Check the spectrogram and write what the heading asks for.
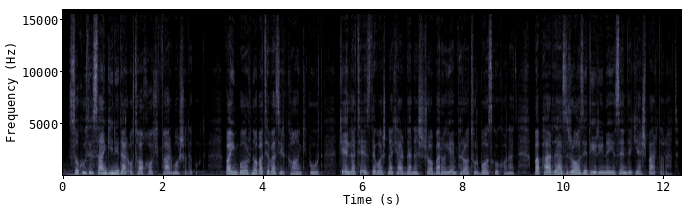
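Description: A woman narrating a radio drama fairy tale in calm, scripted storytelling. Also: sits low. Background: faint music.

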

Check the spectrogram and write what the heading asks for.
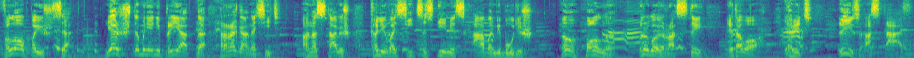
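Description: A man voicing a drunk, jealous husband who shouts, scolds and rants at his wife in an audiobook. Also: mid-range voice, sing-song, measured pace, over music, voice pushed up. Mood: scolding. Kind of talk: audiobook character voice.

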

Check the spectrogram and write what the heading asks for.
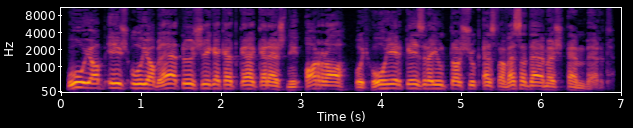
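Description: A man's voice: on the high side, a little mellow, pitched above the performer's own voice, natural voice. A man doing a stiff, cold army lieutenant. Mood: coldly urging. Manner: stiff formal military reporting. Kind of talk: audiobook character voice.

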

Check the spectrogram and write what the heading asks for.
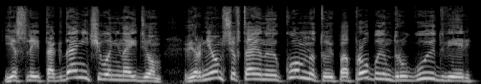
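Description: A man's voice: high-pitched, lively intonation, a little fast, dry recording, studio quality, voice pushed up. A man voicing a bossy, decisive schoolgirl who urges the class on. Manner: commanding.

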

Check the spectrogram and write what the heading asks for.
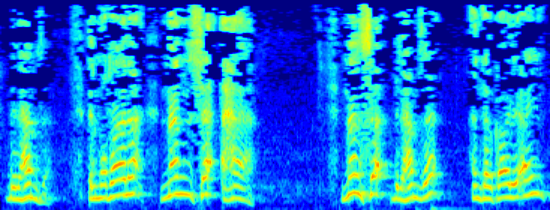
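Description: A man teaches a class, his voice very high yet very dark and mellow. He explains grammar step by step, drawing out key words slowly. He keeps checking in with questions to his students. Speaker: Islamic studies lecturer. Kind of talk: classroom lecture on Quran readings and grammar.

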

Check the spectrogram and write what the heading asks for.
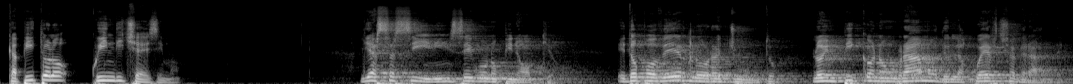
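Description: A man's voice: medium pitch, expressive, moderate pace, a little mellow, slightly rough, no room sound, clean studio sound. A man reading a classic children's story aloud with dramatic, varied delivery. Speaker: audiobook reader. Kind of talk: expressive storybook narration.

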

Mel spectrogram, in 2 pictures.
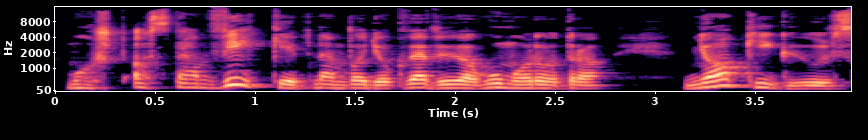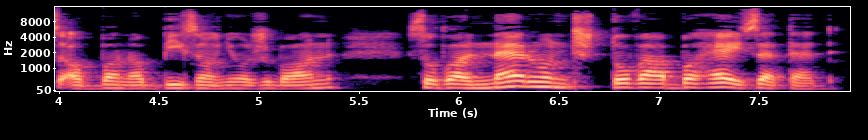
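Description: A woman reading an audiobook voices a sharp, irritated wife who heads a medical examiner's office, with a clipped, reproachful delivery. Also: sits low.

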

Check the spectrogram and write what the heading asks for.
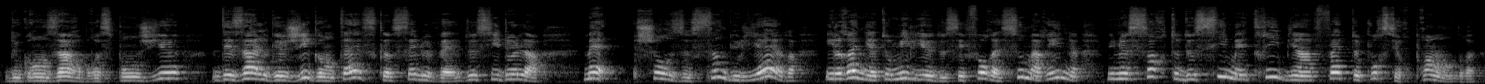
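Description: A woman reading an audiobook aloud as scripted narration, measured and expressive. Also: medium pitch. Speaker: audiobook reader.

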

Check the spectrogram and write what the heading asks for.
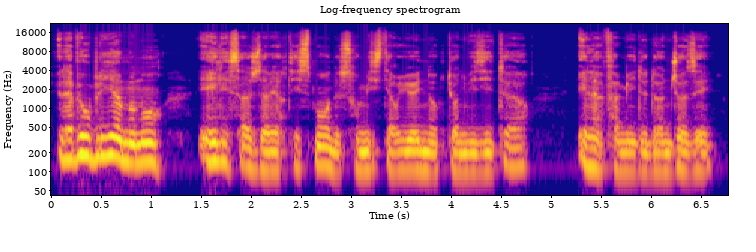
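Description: Husky, dark-voiced male narrator. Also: fairly low pitch, fairly quick. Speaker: audiobook narrator. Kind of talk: scripted narration of a classic novel.

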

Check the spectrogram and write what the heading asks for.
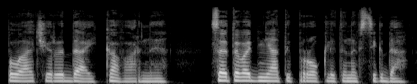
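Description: A woman's voice: fairly even intonation, moderate pace, a little mellow, no room sound, clean studio sound, close to an everyday voice. Stern accusing man, as a woman puts him on. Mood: condemning. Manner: low, grave and condemning.

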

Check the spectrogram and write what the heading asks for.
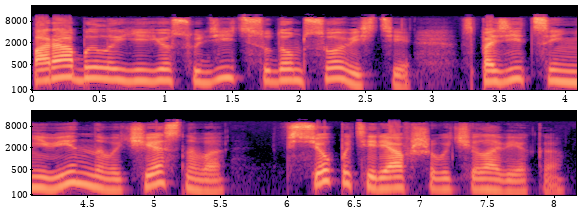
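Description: Dry, lively audiobook narration. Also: medium pitch, measured pace, no room sound. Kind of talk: audiobook reading.

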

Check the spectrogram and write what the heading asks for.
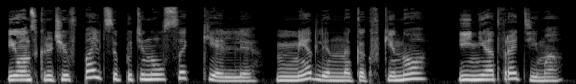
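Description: A woman narrating an audiobook in a lively, expressive storytelling manner. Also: mid-range voice, normal speed, dry recording, studio quality. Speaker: audiobook reader.

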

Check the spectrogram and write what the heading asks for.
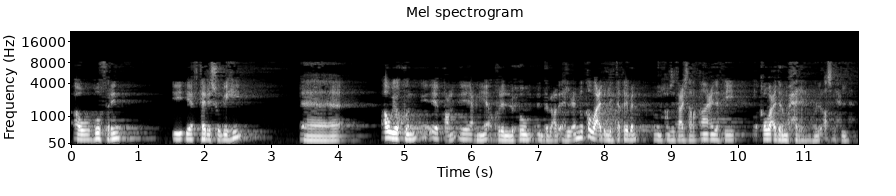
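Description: Fast-talking scholar teaching in a reverberant hall. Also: male voice, medium pitch, a little mellow. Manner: reads a line of the text aloud, then explains it at length with fillers and restarts. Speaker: Islamic scholar teaching fiqh. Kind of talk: recorded lesson explaining a legal text.

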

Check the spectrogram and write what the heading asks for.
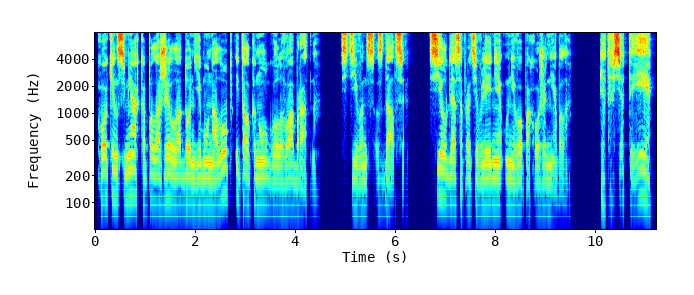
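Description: A man narrating a science fiction audiobook in an even, measured reading. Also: low-pitched. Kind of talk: scripted narration.

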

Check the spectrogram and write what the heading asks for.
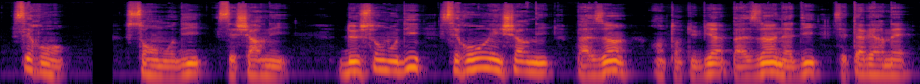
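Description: A man's voice: fairly low pitch, vocal fry, mellow. A man voicing a scheming, garrulous old male baron who needles his son, in an audiobook reading. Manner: sly, needling, boisterous. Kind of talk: audiobook character voice.

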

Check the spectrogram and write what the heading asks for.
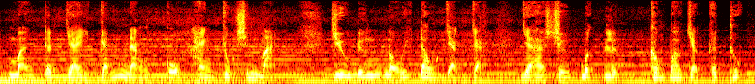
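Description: A man narrating a sad ghost story in a slow, dramatic storytelling manner. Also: fairly low pitch. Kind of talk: scripted horror story narration. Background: music.

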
